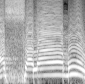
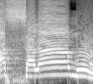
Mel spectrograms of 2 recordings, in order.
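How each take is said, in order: Both takes have the same delivery.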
